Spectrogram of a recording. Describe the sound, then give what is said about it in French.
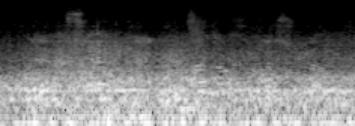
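River barge diesel engines rumble low and steady as the boat manoeuvres away from the quay, one engine pushing forward and one in reverse, with a voice talking over the drone. “Là, le bateau avance alors que j'ai un moteur en arrière, un moteur en avant. Et regarde l'arrière comme il va s'écarter. Regarde comme il se dégage du quai.”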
